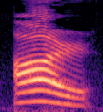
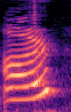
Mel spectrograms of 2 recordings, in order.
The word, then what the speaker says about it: hour: our power no we don't we say an R so why do we say an R because this again is silent and this is my first word that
